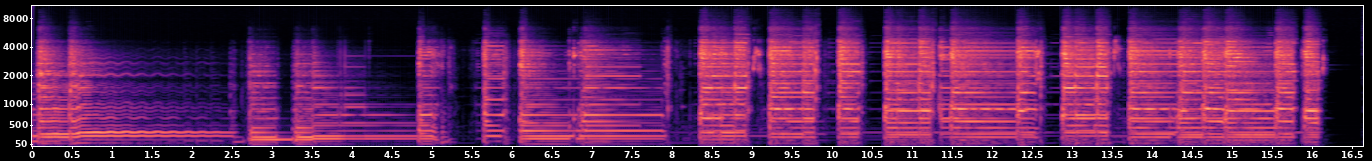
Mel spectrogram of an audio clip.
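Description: Electric guitar played through a clean boost pedal and a Marshall Bluesbreaker reissue, bright sustained chords and single notes in phrases separated by short pauses, loud and alone.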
